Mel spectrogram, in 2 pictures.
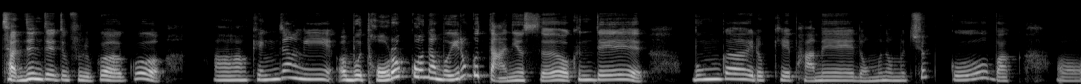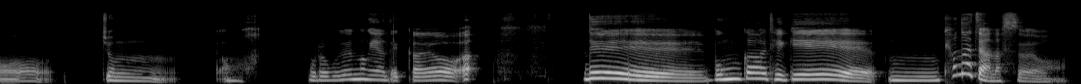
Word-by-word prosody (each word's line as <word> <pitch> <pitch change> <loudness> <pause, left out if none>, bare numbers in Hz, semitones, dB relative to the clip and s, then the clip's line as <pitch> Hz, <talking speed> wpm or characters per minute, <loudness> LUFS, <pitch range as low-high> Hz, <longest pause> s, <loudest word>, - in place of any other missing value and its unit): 잤는데도 215 +1 +5
불구하고 195 +4 0 0.5
아 200 0 -1
굉장히 235 0 +1
어 205 - +2
뭐 210 +1 +6
더럽거나 315 - +5
뭐 215 -3 +5
이런 280 - +1
것도 415 -1 0
아니었어요. 185 +3 +1
근데 210 -3 0 0.4
뭔가 240 +2 +2
이렇게 195 -1 -4
밤에 180 +1 -4
너무너무 180 +2 -5
춥고 265 - -6
막 170 0 -7 0.4
어 80 -2 -10 0.5
좀 165 -8 -9 0.5
어 170 -1 -13 0.7
뭐라고 190 -1 -8
설명해야 225 -2 -3
될까요? 185 +1 -4
아. - - -3 1.0
네. 195 - +3
뭔가 250 +3 +2
되게 230 - 0
음 185 -1 -5
편하지 460 - -2
않았어요. 155 -6 -9
200 Hz, 195 characters per minute, -24 LUFS, 180-235 Hz, 1.0 s, 뭐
